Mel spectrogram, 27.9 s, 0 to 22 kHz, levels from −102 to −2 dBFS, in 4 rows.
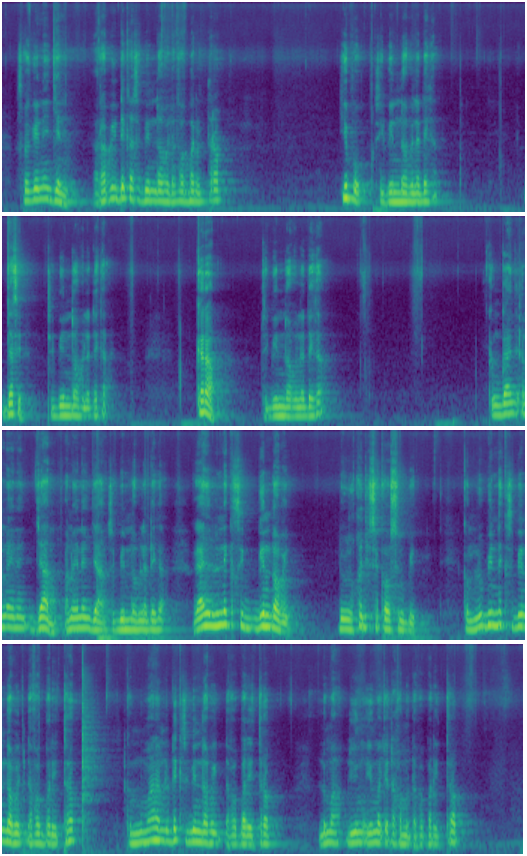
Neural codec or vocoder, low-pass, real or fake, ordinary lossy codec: none; none; real; none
